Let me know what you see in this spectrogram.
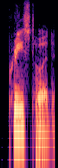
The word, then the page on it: Priesthood: American English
